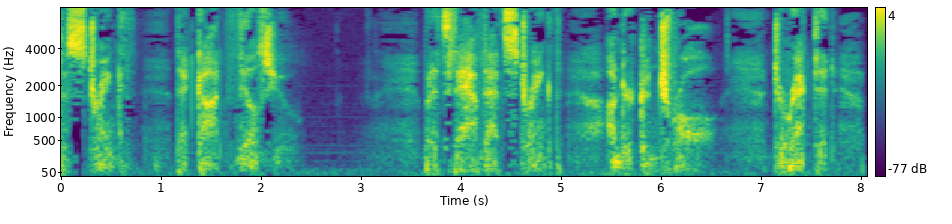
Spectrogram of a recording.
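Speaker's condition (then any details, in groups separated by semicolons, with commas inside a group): Vocal cord paralysis, unilateral; one vocal cord paralyzed, about 6 weeks; voice not yet back, audibly affected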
